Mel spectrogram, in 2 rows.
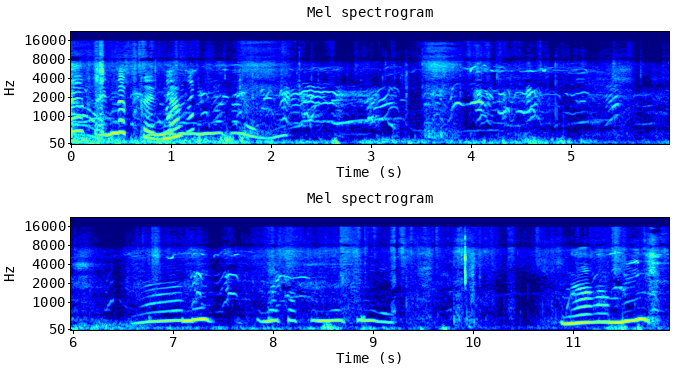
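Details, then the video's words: Greenland Dog puppies meeting puppies other than Siumut for the first time, 5/6/17: repeated high, wavering whimpers and yelping howls that rise and fall in short bursts, with people talking throughout. "Cute puppies of Greenland dog"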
